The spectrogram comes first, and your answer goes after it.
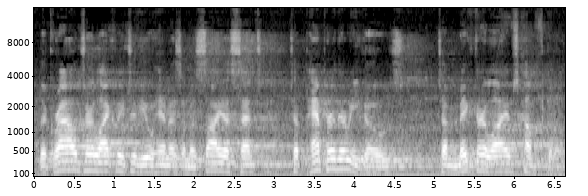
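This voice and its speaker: A man who serves as a church's senior warden, reading a sermon in a measured, emphatic way with rhetorical questions. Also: on the high side, warm tone, a little hiss or hum. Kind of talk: read sermon. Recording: echoey church from far off.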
